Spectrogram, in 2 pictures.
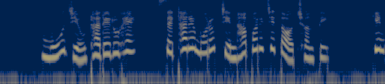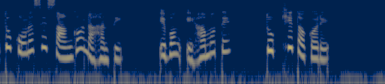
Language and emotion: Odia, sad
